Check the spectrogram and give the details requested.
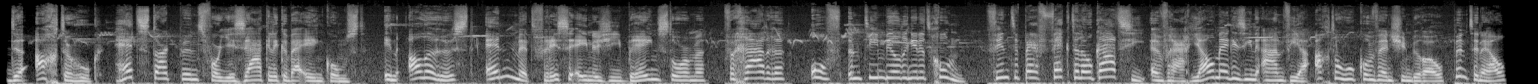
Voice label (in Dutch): Spot Achterhoek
